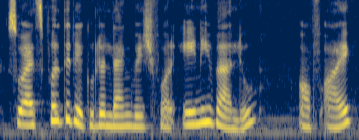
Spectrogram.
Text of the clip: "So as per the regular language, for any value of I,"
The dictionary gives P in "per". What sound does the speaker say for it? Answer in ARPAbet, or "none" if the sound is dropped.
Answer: F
